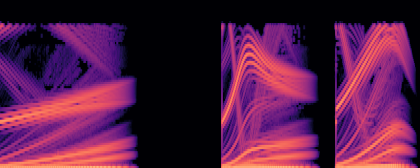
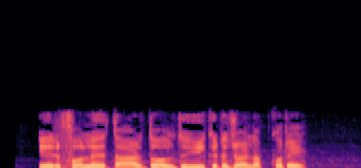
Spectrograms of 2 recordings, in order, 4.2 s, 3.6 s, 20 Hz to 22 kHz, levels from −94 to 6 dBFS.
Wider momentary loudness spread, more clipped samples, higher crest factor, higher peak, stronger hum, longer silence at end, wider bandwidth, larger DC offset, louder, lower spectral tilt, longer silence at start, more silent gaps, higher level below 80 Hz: first, 8 LU vs 4 LU; neither; about the same, 12 dB vs 12 dB; about the same, -4 dBFS vs -2 dBFS; neither; second, 0.1 s vs 0.55 s; first, 19.5 kHz vs 7.8 kHz; neither; about the same, -15 LUFS vs -14 LUFS; second, -4 dB/octave vs -6 dB/octave; second, 0 s vs 0.4 s; first, 1.39-2.22 s, 3.21-3.36 s vs none; first, -44 dBFS vs -54 dBFS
